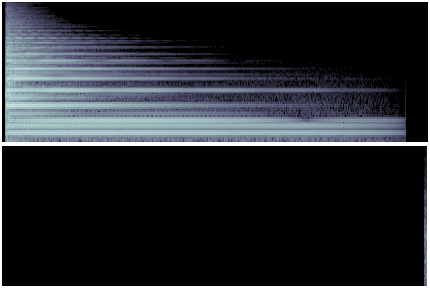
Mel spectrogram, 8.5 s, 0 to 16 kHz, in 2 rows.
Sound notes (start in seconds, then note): 0.7 bell ringing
